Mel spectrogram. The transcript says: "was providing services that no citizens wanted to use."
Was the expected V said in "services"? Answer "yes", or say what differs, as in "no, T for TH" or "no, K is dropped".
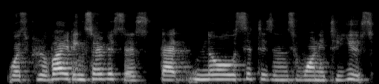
yes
